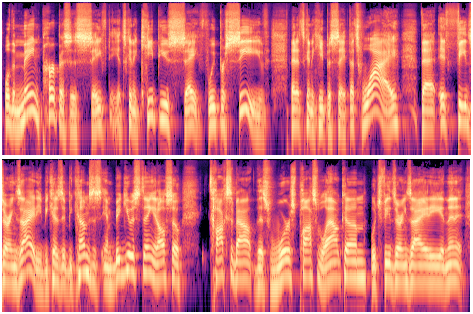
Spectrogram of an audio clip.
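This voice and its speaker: A man's voice: medium pitch, moderate pace. A man hosting a solo self-help podcast, talking emphatically and sometimes acting out the voices he describes. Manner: animated, emphatic, acts out quoted inner voices. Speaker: podcast host.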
